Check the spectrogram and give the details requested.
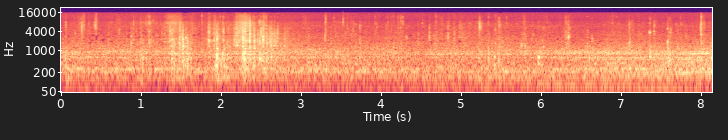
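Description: Faint chewing and mouth sounds of people eating fast food, with a few brief rustles about one and a half to two and a half seconds in.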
